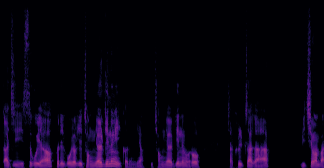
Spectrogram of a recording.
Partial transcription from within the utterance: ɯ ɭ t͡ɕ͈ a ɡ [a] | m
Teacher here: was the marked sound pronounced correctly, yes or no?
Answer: yes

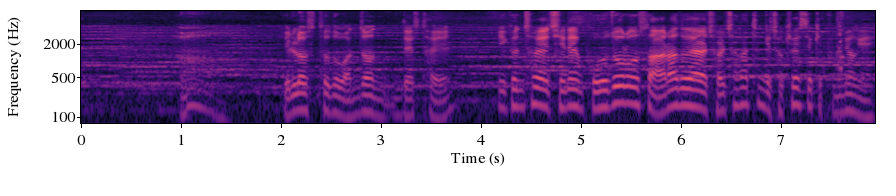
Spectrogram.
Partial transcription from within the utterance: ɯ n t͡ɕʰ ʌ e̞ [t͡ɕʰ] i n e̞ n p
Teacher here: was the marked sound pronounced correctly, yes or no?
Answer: no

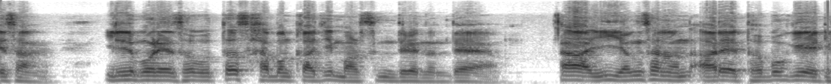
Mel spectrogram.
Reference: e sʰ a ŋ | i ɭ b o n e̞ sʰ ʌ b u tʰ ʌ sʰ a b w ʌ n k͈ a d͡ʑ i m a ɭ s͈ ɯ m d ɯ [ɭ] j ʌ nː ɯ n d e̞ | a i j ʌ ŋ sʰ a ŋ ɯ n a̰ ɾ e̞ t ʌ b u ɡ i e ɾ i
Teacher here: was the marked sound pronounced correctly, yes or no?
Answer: no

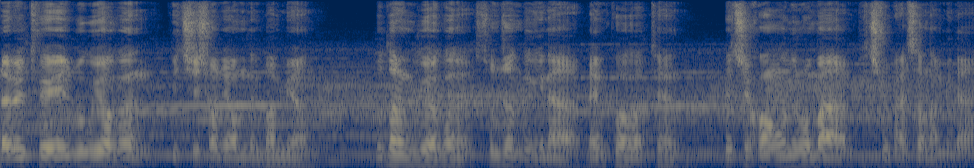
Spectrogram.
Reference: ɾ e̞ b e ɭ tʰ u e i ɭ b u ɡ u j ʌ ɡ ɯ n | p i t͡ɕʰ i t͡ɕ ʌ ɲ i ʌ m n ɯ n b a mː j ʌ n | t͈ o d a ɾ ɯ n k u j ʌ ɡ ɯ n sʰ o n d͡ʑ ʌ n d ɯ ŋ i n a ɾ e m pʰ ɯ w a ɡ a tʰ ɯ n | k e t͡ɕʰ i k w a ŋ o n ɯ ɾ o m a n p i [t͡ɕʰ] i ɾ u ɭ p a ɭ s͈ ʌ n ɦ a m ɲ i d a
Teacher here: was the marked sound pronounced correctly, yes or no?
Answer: yes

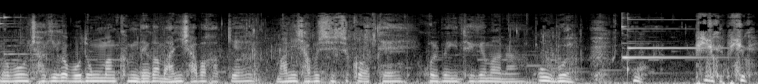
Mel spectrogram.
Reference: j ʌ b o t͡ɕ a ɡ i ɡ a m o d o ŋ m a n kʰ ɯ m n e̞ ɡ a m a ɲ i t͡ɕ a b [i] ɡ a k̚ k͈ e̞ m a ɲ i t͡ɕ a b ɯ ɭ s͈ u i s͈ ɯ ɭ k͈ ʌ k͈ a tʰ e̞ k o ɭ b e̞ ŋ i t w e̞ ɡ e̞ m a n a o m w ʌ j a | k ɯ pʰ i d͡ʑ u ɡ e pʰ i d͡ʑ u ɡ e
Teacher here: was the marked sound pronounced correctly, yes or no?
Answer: no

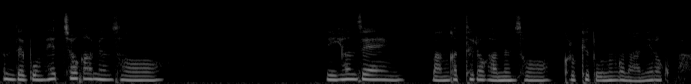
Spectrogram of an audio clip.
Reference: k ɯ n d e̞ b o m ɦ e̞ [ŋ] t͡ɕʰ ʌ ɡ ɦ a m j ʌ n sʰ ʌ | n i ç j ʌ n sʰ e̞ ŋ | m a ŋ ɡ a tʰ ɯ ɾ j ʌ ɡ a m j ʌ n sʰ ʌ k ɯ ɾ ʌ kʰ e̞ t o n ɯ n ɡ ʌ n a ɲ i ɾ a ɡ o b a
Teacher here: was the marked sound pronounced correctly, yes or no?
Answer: no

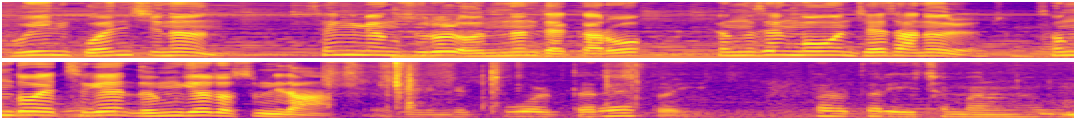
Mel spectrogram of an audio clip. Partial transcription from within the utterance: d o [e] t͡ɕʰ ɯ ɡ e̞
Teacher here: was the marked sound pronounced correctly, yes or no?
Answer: yes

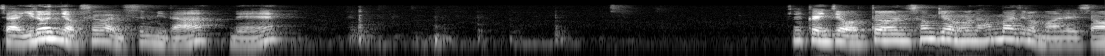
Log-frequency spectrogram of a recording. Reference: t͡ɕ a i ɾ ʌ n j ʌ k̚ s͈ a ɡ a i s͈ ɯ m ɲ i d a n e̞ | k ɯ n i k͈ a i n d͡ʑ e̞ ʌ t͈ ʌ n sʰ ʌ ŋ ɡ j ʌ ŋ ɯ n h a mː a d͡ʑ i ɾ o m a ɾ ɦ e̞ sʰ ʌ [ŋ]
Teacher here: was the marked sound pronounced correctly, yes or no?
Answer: no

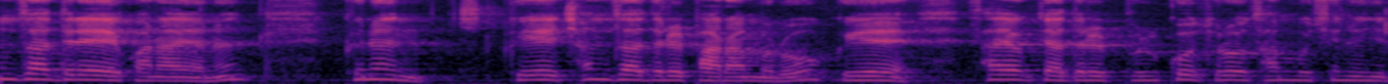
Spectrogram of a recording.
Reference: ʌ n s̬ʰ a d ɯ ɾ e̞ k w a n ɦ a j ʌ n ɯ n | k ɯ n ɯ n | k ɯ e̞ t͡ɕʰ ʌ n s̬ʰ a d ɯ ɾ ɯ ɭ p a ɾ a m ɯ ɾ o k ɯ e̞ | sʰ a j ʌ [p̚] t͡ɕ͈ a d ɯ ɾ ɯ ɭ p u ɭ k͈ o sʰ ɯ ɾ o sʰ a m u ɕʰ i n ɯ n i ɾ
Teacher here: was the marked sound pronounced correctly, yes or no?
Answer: no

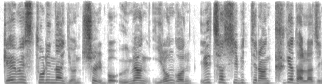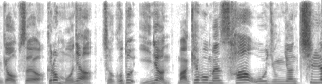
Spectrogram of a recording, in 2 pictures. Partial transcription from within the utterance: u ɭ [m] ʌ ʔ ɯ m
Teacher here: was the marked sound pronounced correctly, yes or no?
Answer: yes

